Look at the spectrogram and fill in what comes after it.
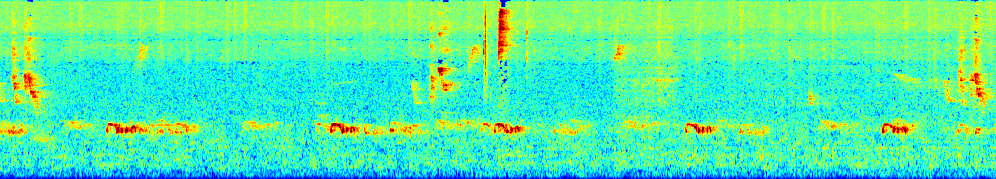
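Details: A female monkey in Kampong Cham Province, Cambodia, gives tonal, wavering calls in bouts every few seconds, struggling and calling in distress while another monkey grips her with strong hands.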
